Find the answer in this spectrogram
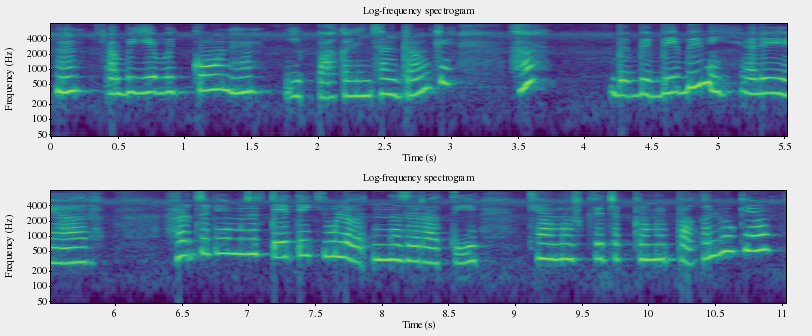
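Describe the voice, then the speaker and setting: A woman's voice: very high-pitched, normal speed. A woman voicing a drunk, lovesick young man who slurs and stammers. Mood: drunk grumbling. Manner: slurred, stammering speech. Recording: dull lo-fi recording.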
